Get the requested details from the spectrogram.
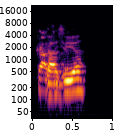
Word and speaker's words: Kazuya: Kazuya.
